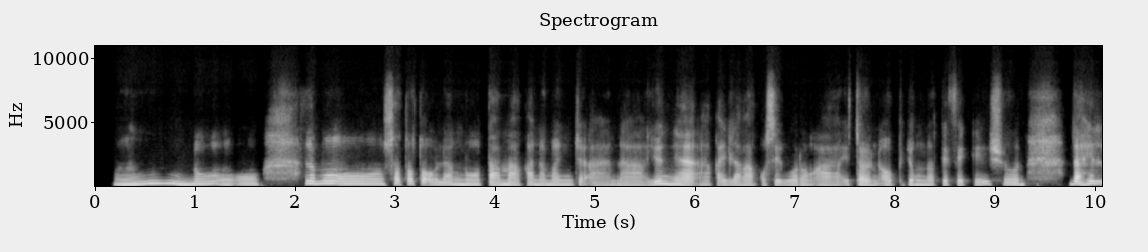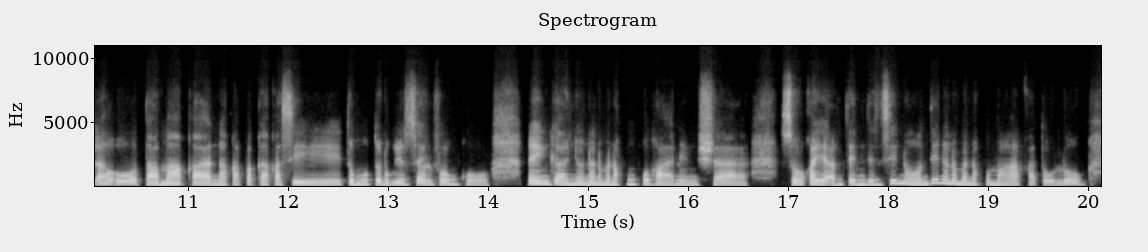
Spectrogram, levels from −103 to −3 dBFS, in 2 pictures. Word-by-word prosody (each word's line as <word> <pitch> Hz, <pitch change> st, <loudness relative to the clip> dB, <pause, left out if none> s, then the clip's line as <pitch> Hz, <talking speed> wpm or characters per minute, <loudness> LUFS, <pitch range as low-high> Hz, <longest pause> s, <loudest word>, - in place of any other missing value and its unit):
Hmm, 195 Hz, +2 st, +2 dB
'no, 195 Hz, -, +1 dB
oo. 185 Hz, -3 st, -2 dB, 0.5 s
Alam 220 Hz, -1 st, +3 dB
mo, 220 Hz, +1 st, +4 dB
oh, 200 Hz, 0 st, +2 dB
sa 205 Hz, +2 st, 0 dB
totoo 195 Hz, -3 st, 0 dB
lang 180 Hz, -1 st, 0 dB
'no, 175 Hz, 0 st, 0 dB
tama 170 Hz, -1 st, +1 dB
ka 170 Hz, -, 0 dB
naman 165 Hz, -1 st, -2 dB
diyan 150 Hz, 0 st, -6 dB
na 150 Hz, -1 st, -5 dB
'yon 195 Hz, +5 st, +2 dB
nga, 165 Hz, -4 st, +2 dB
kailangan 155 Hz, -1 st, -3 dB
ko 155 Hz, -, -8 dB
sigurong, 160 Hz, 0 st, -3 dB
ah, 150 Hz, -1 st, -4 dB
i-turn 155 Hz, -1 st, -1 dB
off 160 Hz, 0 st, -2 dB
'yong 160 Hz, 0 st, -2 dB
notification 175 Hz, +4 st, -3 dB, 0.5 s
dahil, 205 Hz, 0 st, +4 dB
oo, 200 Hz, +1 st, +3 dB
tama 185 Hz, 0 st, +4 dB
ka 175 Hz, -2 st, +3 dB
na 165 Hz, 0 st, -1 dB
kapagka 175 Hz, 0 st, -1 dB
kasi 195 Hz, +3 st, +1 dB, 0.4 s
tumutunog 180 Hz, -1 st, +1 dB
'yong 175 Hz, -, 0 dB
cellphone 180 Hz, 0 st, 0 dB
ko, 165 Hz, 0 st, -3 dB, 0.4 s
naeengganyo 195 Hz, -3 st, +4 dB
na 185 Hz, 0 st, +2 dB
naman 180 Hz, -1 st, +2 dB
akong 175 Hz, 0 st, -5 dB
kuhanin 160 Hz, -3 st, -1 dB
siya. 165 Hz, +1 st, -1 dB, 0.3 s
So, 175 Hz, -3 st, +1 dB
kaya 175 Hz, -2 st, +4 dB
ang 175 Hz, +2 st, -3 dB
tendency 170 Hz, +5 st, 0 dB
no'n 195 Hz, -4 st, +2 dB
hindi 265 Hz, +5 st, +1 dB
na 250 Hz, -, +4 dB
naman 195 Hz, -3 st, +1 dB
ako 180 Hz, +1 st, -7 dB
makakatulog. 165 Hz, +1 st, -2 dB
175 Hz, 155 wpm, -23 LUFS, 165-190 Hz, 0.5 s, mo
